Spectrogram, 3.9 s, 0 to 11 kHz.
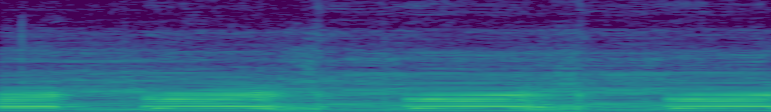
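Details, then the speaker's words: Droning, mooing motor tone rising and falling steadily about 48 times a minute from an Evenflo single electric breast pump on its highest setting, running on mains power; silicone moving up and down. "doesn't it sound like a cow? And as you can see, the silicone is moving up and down. That's the highest setting."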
